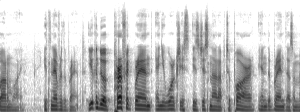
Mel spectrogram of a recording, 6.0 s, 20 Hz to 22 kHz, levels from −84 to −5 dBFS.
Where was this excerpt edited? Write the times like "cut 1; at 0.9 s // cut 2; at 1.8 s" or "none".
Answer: cut 1; at 1.7 s // cut 2; at 3.1 s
